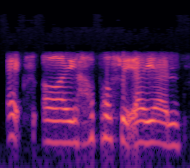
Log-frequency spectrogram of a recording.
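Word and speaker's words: Xi'an: So X, so your presenter said in Chinese, although it's spelled X-I-A-N in English transliteration, your presenter was telling me that it's pronounced as a chi, but I call it Xian or Qian.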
